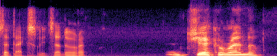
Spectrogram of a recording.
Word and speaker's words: Jacaranda: How do you pronounce that actually, Zadora? Jacaranda? Jacaranda. Jacaranda? Jacaranda.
